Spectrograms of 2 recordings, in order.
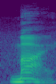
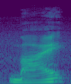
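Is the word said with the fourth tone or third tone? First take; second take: fourth tone; third tone. First: The word is said with the fourth tone. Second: The word is said with the third tone. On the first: It means to sell. "my fourth tone means to sell" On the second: It means to buy. "my third tone means buy"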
